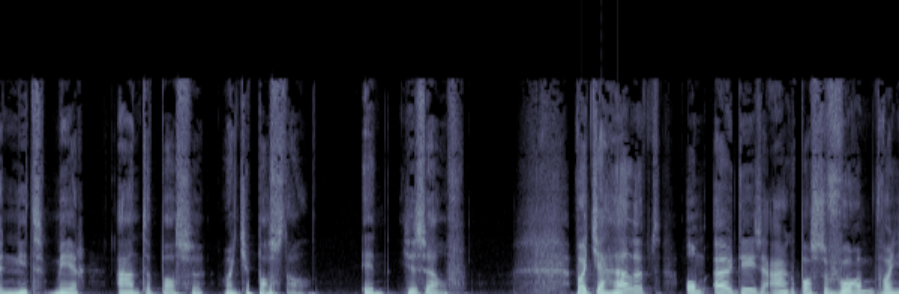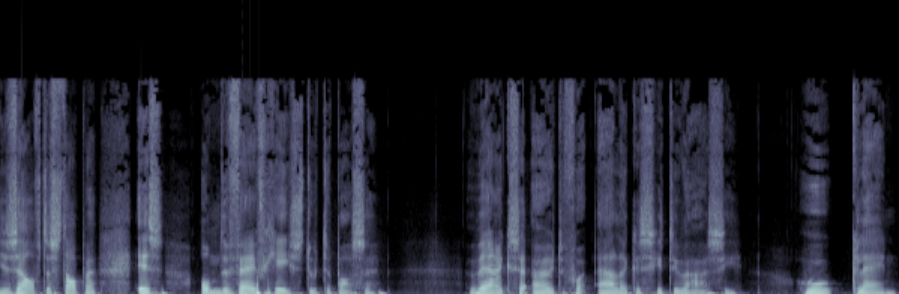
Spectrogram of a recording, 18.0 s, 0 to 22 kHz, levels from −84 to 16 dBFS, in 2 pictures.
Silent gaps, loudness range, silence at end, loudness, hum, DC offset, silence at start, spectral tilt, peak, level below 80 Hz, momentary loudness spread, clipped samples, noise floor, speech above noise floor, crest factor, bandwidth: none; 5 LU; 0.05 s; -16 LUFS; none; under 0.1%; 0 s; -5.5 dB/octave; 0 dBFS; -30 dBFS; 13 LU; under 0.1%; -53 dBFS; 38 dB; 16 dB; 17 kHz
